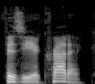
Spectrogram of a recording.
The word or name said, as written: physiocratic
